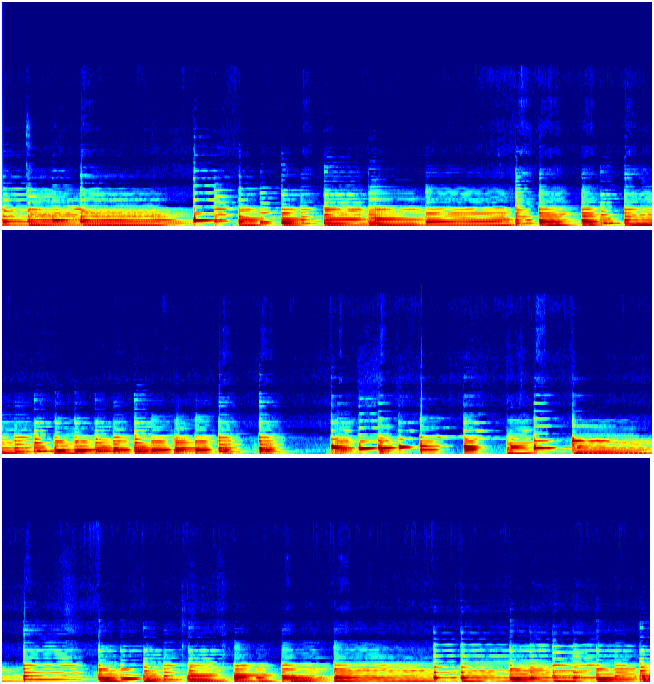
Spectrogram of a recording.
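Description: Piano playing a song accompaniment with the vocal melody worked in, chords under a single melody line, each note struck and then dying away. The playing breaks off briefly just before halfway, then carries on.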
